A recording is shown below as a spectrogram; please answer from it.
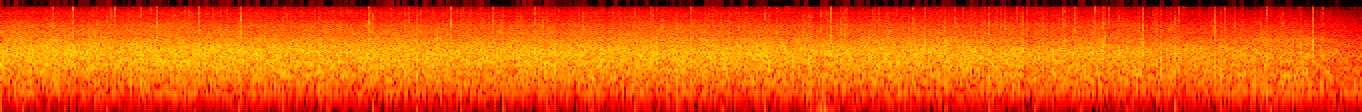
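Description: Congregation applauding steadily, the clapping dying away near the end.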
